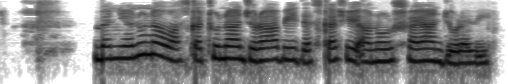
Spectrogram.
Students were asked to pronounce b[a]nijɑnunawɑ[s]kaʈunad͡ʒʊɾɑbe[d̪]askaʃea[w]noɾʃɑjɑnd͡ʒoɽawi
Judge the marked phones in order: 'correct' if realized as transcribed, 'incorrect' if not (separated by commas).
correct, correct, correct, correct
